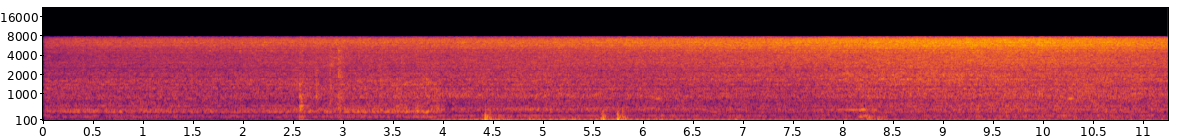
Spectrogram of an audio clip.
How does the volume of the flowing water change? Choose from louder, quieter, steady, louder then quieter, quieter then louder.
louder.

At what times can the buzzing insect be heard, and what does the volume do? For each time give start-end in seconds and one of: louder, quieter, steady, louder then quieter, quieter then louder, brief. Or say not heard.
0.0-11.2 louder then quieter.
